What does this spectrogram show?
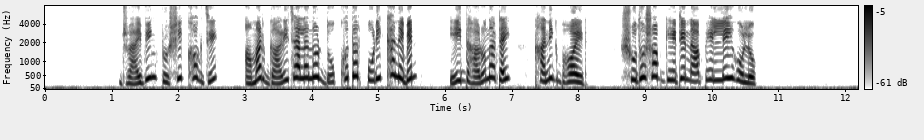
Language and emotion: Bengali, fearful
